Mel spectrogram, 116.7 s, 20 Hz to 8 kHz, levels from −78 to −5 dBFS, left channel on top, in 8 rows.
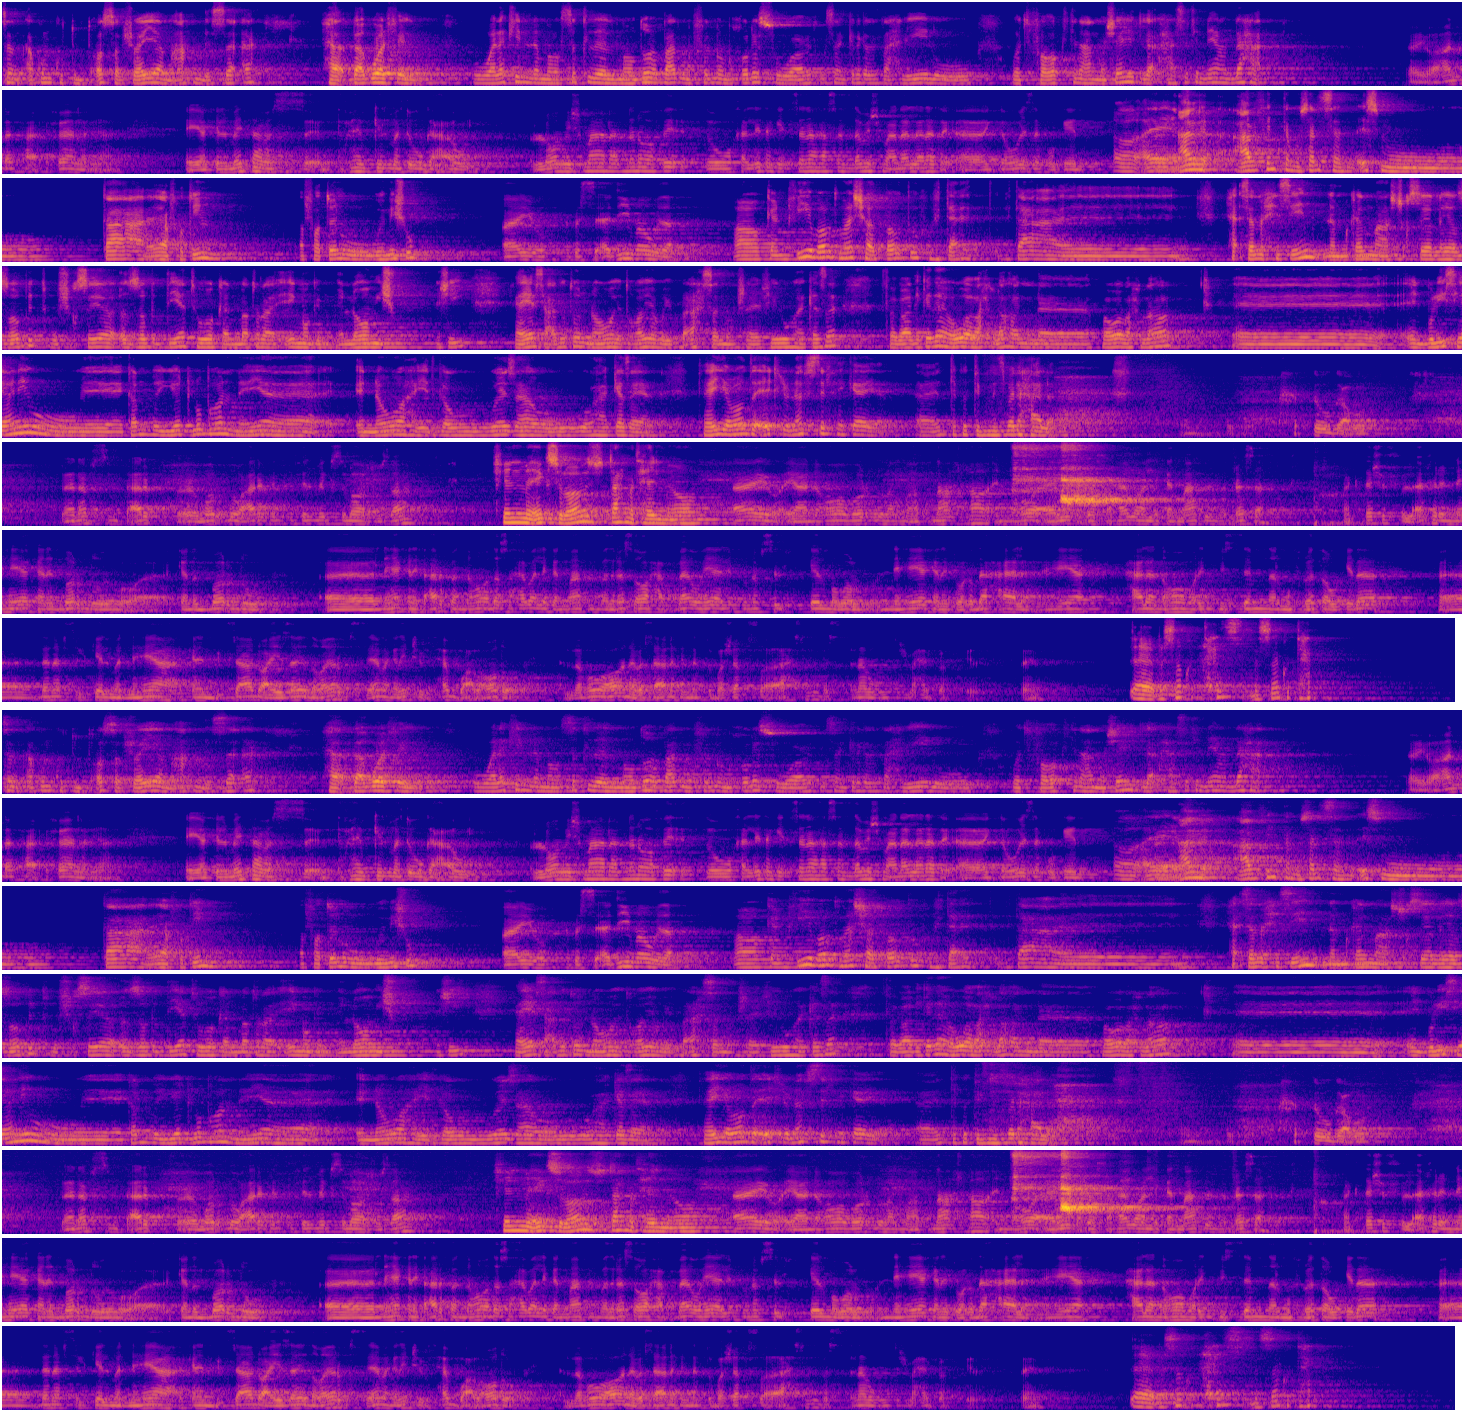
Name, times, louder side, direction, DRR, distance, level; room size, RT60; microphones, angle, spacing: voice 1, 0.0-2.9 3.2-4.2 4.7-12.6 25.7-29.6 30.2-31.4 32.2-33.4 36.5-47.7 48.1-55.5 55.8-69.0 69.5-69.7 77.9-80.0 113.5-115.3, left 3 dB, 60° left, 8 dB, 0.8 m, -32 dB
voice 2, 14.1-16.1 16.4-19.4 19.9-25.4 26.1-26.7 34.2-36.0 70.2-72.1 72.5-72.9 73.6-77.1 80.3-85.7 86.4-90.2 90.8-101.4 102.0-107.4 107.8-112.0 112.4-112.6 114.2-114.7, right 1 dB, 10° right, 6 dB, 0.7 m, -37 dB
sound 1, 68.1-86.2, right 4 dB, 45° right, 2.6 m, -34 dB
19.0 x 14.0 x 5.3 m, 2.7 s
head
